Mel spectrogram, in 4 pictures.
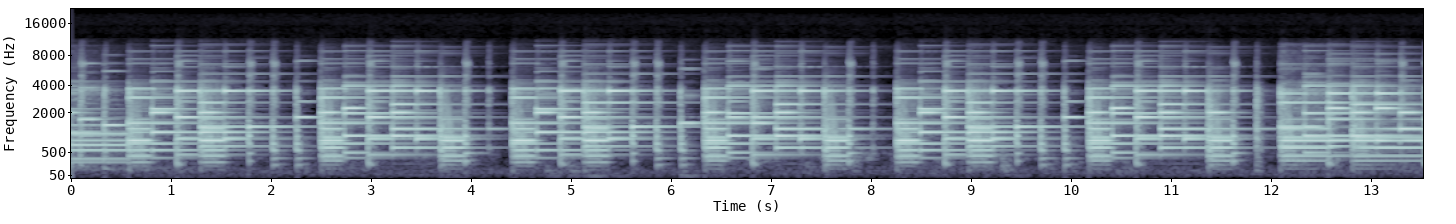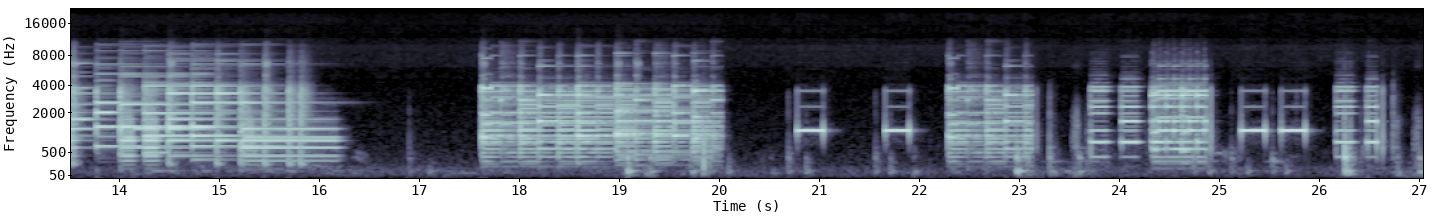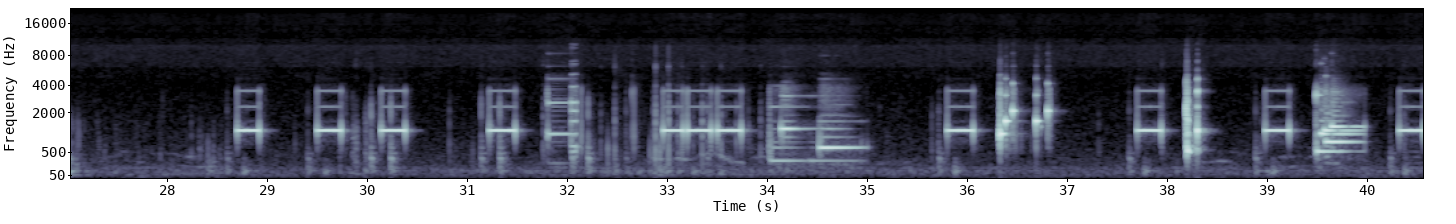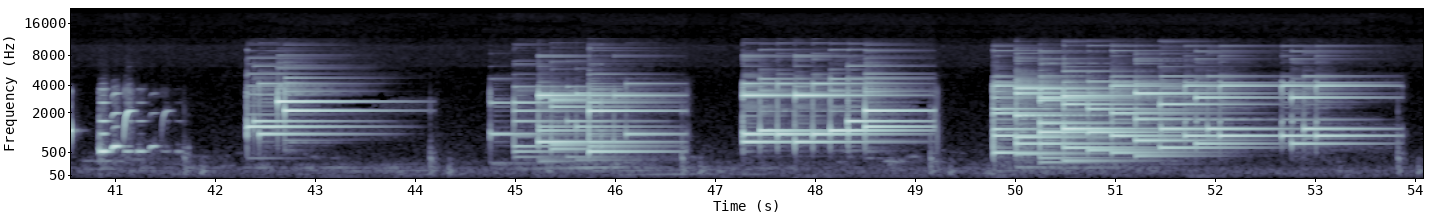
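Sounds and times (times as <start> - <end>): polyphonic phone ringtones: 21.8 - 26.6, 39.5 - 41.7
phone chime ringing out: 39.5 - 40.0, 40.9 - 41.6
high electronic beeps: 40.8 - 41.7.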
